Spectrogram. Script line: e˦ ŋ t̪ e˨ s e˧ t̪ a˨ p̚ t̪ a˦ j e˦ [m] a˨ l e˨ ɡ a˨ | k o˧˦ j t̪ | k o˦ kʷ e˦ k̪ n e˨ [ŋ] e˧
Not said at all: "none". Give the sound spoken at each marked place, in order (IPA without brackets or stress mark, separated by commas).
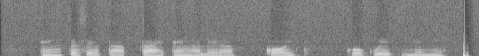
ŋ, ɲ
